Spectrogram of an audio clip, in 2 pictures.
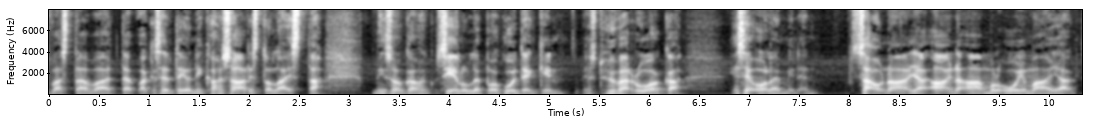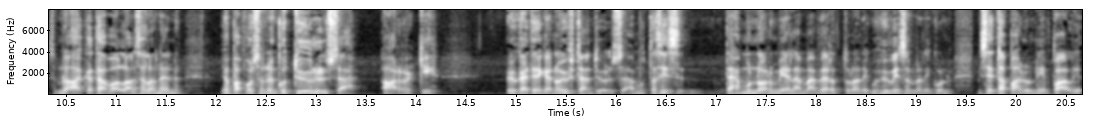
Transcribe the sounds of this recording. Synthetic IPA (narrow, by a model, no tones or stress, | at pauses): ʋɑst̪ɑ̰ːʋɑ̰ːḛt̪ːæ̰ʋɑikːɑsenyt̪eijoniːŋkɑuwhensɑːrist̪olɑist̪ɑniːnseoŋkɑuheŋsielulːepo̰ːkuit̪eŋkḭnjɑsi̥t̪hyʋæruokɑ | jɑsḛʔolemḭnḛn | sɑunɑːjɑʔɑinɑ̰ʔɑːmːulʔuimɑːjɑsemːo̰nḛʔɑ̰ikɑt̪ɑʋɑlːɑːnselːɑnenjopɑʋoseɑmːonikut̪ylsæ̰ | ʔɑrki | jokɑt̪iekænoyht̪æ̰ːnt̪y̰lsæ̰ːmut̪ːɑsiːst̪æhæmmunnormielæmæːʋʋerɑt̪ːunɑniːŋkuhyʋinsemːŏneniːŋkunmisːeit̪ɑpɑhdunniːmpɑlj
